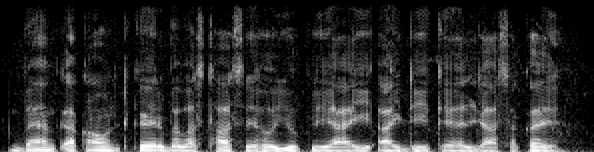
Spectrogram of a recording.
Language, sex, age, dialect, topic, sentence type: Maithili, male, 36-40, Bajjika, banking, statement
